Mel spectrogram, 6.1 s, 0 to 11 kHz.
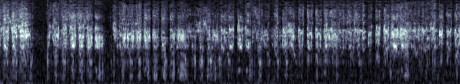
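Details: Estonian black storks being fed at their nest on 31 May 2019 at 14:53. Grating, buzzy chatter surges in quick pulses, with a couple of short gaps near the start.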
